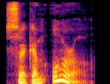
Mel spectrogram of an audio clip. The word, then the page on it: circumoral: British English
